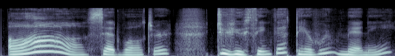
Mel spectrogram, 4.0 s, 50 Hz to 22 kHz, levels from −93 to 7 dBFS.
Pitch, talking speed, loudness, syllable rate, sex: 225 Hz, 150 wpm, -15 LUFS, 4.2 syllables/s, female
